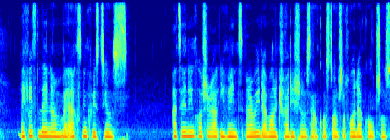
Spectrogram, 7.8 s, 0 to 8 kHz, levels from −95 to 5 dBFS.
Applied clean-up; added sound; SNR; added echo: none; none; none; none.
